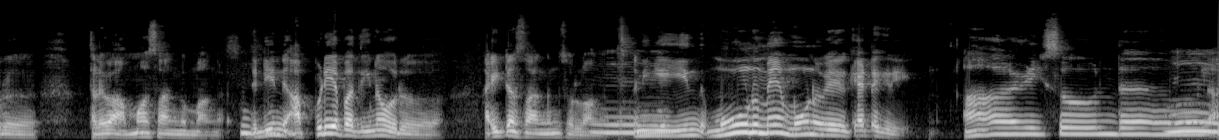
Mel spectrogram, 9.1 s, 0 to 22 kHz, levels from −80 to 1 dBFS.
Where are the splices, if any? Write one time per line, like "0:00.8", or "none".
0:06.9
